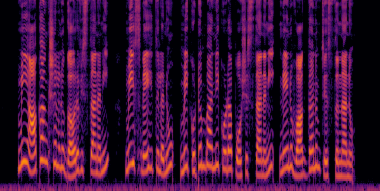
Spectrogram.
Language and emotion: Telugu, neutral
